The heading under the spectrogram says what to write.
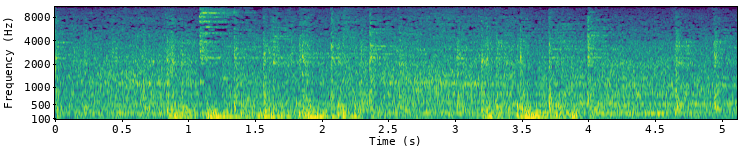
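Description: A steady, continuous rumble of a commuter train running along the rails, with faint rhythmic clacks and rattles over a loud, dense low-frequency roar. No one speaks.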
